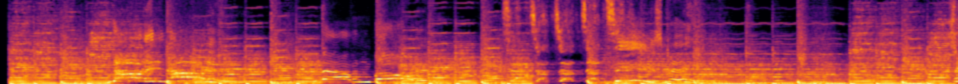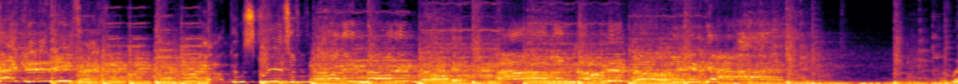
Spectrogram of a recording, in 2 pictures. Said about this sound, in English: his first single, and it was a minor hit, but not nearly what was in store for him. Here's a little bit of the first song he released. Maybe you'll remember it. I did sort of, but I never knew it was this artist.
